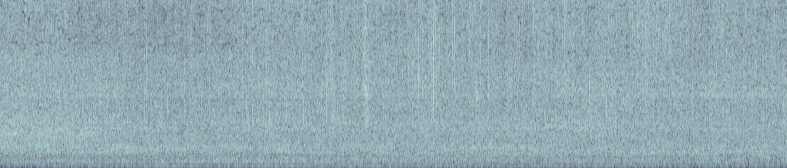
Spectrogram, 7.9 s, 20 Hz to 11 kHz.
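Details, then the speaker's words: 1969 Gravely C8 tractor, morning run after no-high-range repair: fast, even single-cylinder putter holding steady speed, no misses or knocks. Running healthy. "seems like it's working and running pretty good guys so uh i think we got this one licked"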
